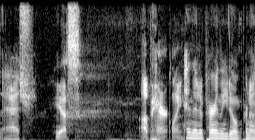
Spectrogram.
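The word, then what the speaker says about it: Æ: Elon Musk saying it's pronounced Ash.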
